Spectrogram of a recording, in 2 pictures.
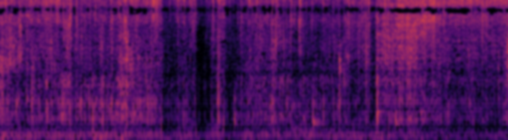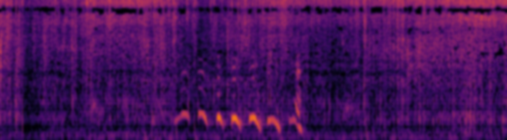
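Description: Bánh xèo sizzling in hot oil in a nonstick pan, a steady crackling hiss. Short clicks and scrapes of silicone and wooden spatulas come as the folded pancake is turned over.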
